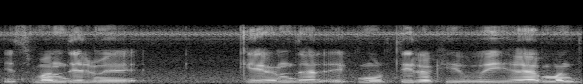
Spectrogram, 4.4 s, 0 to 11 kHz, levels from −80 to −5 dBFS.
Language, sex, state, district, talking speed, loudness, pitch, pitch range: Hindi, male, Uttar Pradesh, Lalitpur, 150 wpm, -19 LUFS, 130 Hz, 130-135 Hz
